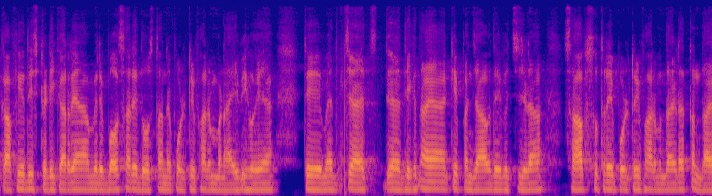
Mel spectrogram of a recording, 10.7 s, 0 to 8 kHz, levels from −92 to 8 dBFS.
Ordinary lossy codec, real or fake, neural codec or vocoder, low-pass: Opus, 64 kbps; fake; vocoder, 44.1 kHz, 128 mel bands, Pupu-Vocoder; 7.2 kHz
